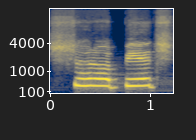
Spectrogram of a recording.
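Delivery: put-on very high, tearful, weepy little-girl voice. Retelling what a little girl in the theater said, imitating her weepy crying voice. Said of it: "like she's obviously crying voice".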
